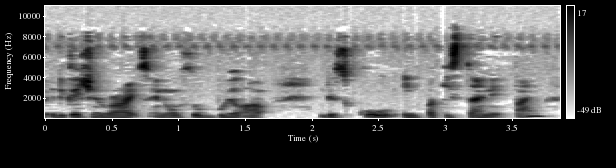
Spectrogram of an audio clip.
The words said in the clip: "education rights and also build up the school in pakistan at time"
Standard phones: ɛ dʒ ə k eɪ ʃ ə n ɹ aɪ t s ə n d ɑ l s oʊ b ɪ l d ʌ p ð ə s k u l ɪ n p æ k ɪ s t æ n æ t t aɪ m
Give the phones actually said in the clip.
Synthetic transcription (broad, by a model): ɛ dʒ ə k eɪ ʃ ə n ɹ aɪ t s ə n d ɑ l s oʊ b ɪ l ɑ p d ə s k u l ɪ n p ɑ k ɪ s t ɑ n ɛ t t aɪ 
